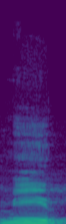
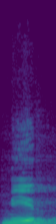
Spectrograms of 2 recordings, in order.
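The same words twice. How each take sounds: No difference in how they are said.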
